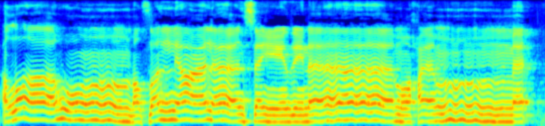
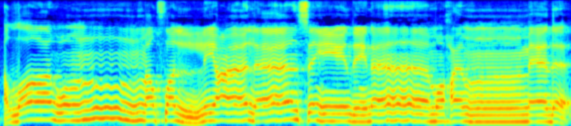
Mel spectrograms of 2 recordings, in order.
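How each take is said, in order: First: The last word ends in a k-like 'mak' sound. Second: The last word ends with a clear d sound. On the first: The speaker calls it wrong. "Mana dal tidak ada, mak saja" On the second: The speaker calls it right. "Dal tuan-puan jangan buang"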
